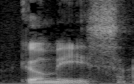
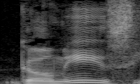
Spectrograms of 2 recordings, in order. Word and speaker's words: Gomis: either it's Christian Benteke or it's Befetambi Gomis. I wonder if I said that right that time. – Well, possible. Only Twitter will tell us. But yeah, Gomis, there you go. You got it.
